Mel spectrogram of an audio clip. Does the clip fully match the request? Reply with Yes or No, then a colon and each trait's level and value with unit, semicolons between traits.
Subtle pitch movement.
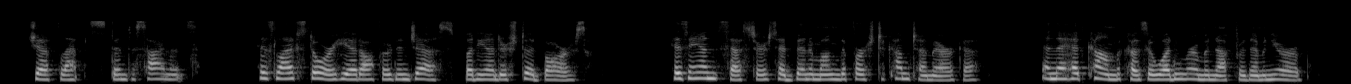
Yes: narrow, 2.1 semitones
